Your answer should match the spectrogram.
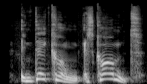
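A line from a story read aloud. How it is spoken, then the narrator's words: Called out. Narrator (German): rief Frau Kümmelsaft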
